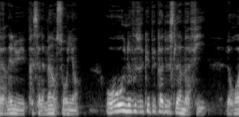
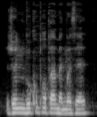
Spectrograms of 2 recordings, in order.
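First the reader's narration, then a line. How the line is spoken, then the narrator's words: Curt. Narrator (French): dit Tavernet d'un ton sec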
